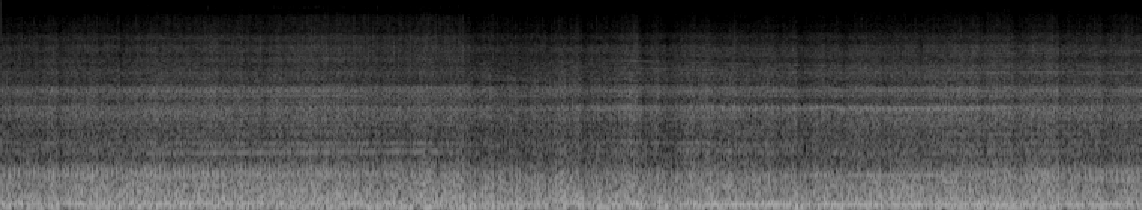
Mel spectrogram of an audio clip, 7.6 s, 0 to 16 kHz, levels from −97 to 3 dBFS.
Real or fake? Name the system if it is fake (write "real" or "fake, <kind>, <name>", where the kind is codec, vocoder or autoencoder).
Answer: real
